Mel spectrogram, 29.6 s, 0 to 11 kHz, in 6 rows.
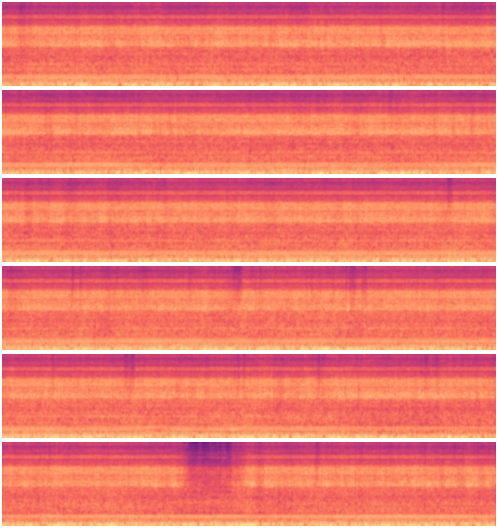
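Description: Yamaha Cygnus 125cc scooter's single-cylinder engine running steadily at cruising speed, with a steady rush of wind and road noise from riding at speed. The high hiss briefly drops away near the end.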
